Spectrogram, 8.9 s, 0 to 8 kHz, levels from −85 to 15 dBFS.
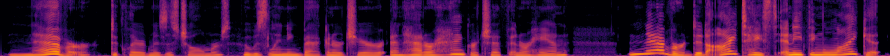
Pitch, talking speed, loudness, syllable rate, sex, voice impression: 220 Hz, 170 wpm, -18 LUFS, 4.6 syllables/s, female, feminine, adult-like, calm, elegant, slightly kind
